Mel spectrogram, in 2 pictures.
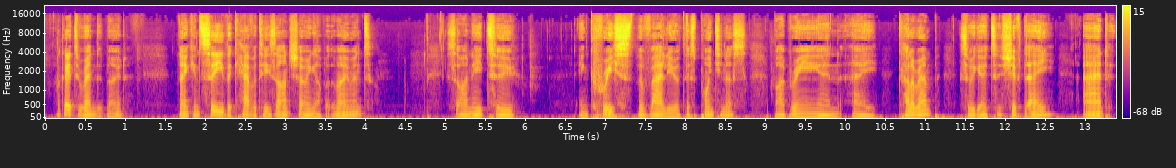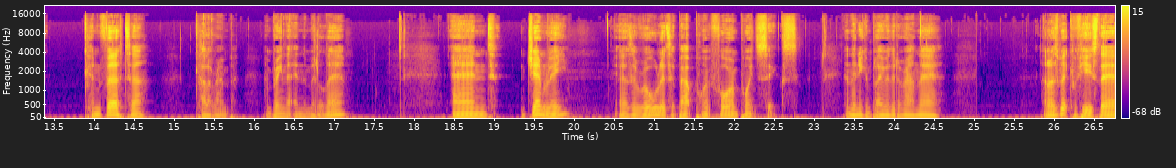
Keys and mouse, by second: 0.6 shift+z, 9.0 shift+a, 16.6-18.3 drag, 20.9 click.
